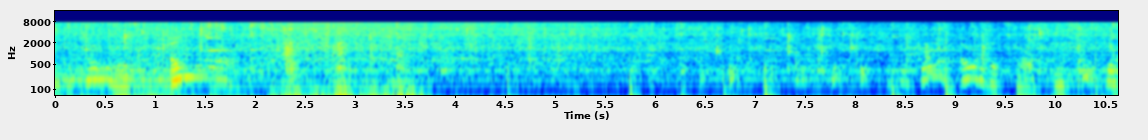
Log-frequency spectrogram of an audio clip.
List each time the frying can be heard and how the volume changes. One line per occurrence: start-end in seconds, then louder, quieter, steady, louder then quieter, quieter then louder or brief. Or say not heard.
0.0-10.5 quieter.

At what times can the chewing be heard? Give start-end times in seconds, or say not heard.
2.1-3.7, 6.5-8.2.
